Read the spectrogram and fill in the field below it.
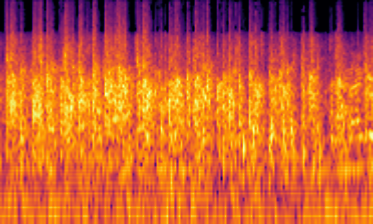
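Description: A crowd applauding steadily, many hands clapping at once in a dense, loud crackle that holds at an even level for the whole stretch, with no voices over it.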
